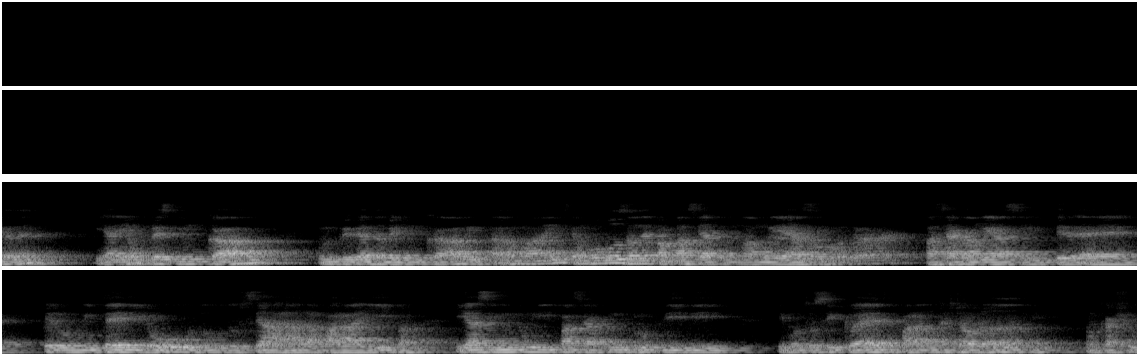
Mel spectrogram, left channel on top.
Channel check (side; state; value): left; silent; digital silence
